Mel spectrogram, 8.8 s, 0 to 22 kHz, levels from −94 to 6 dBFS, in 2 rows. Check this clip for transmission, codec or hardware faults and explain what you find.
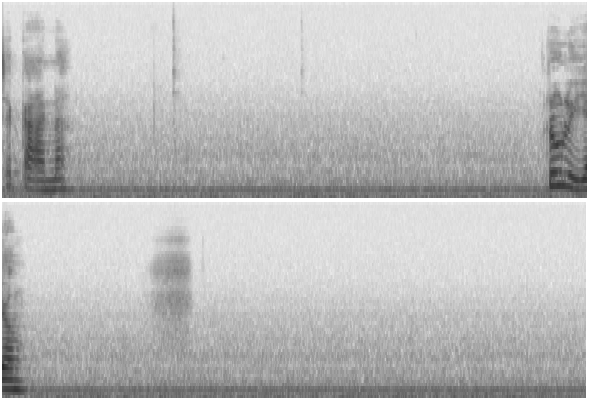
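Listening through the speech, I find nothing attributable to transmission, codec or hardware problems. There is no fault to describe or explain.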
